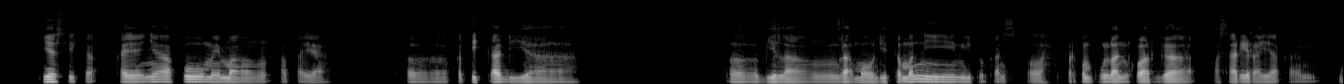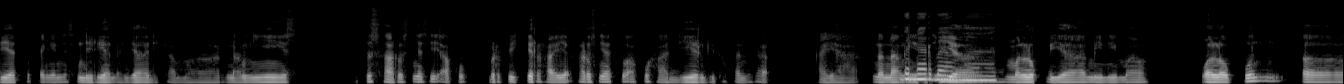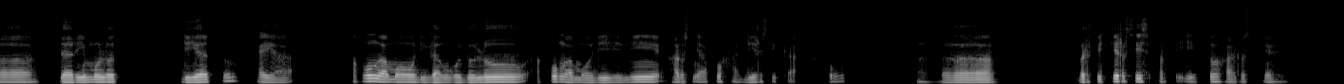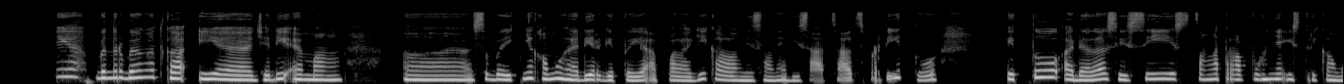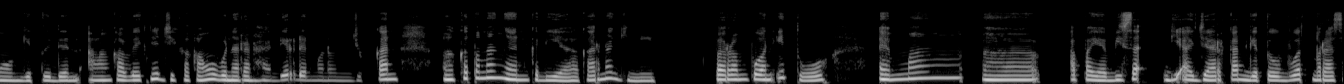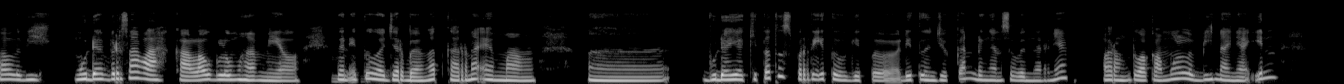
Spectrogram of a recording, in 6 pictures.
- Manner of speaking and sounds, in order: other background noise; tapping
- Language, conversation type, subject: Indonesian, advice, Apakah Anda diharapkan segera punya anak setelah menikah?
